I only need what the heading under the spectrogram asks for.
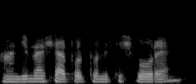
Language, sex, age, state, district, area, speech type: Punjabi, male, 18-30, Punjab, Hoshiarpur, urban, conversation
